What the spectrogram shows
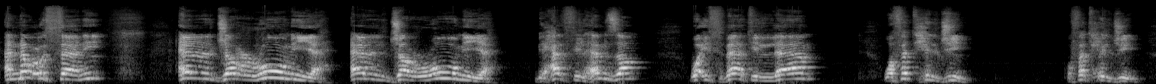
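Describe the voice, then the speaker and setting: A man teaching an Arabic grammar lesson. He quizzes his students and spells each word form out slowly, repeating it. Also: high-pitched, a bit bright, roomy sound, recorded from a distance. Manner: asks the students questions and answers them himself.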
